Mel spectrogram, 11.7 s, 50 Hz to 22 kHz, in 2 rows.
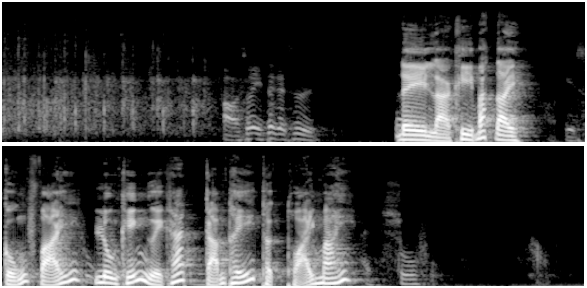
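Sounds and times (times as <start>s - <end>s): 
crowd clapping steadily: 0.0s - 2.3s
speech: 2.3s - 3.3s, 3.9s - 9.4s.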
